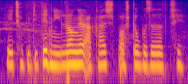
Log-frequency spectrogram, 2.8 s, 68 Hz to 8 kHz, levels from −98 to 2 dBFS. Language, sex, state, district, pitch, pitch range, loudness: Bengali, female, West Bengal, Alipurduar, 200 Hz, 195-210 Hz, -17 LUFS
